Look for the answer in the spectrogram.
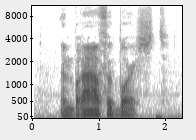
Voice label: "n brave borst", Dutch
